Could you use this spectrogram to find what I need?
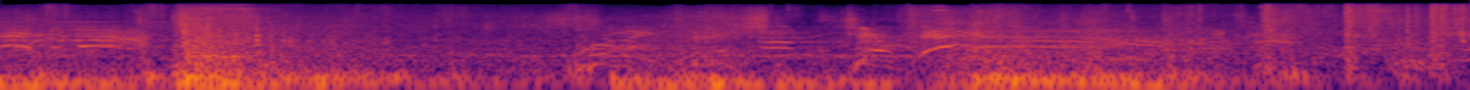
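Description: Monstrous creatures growl and roar.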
